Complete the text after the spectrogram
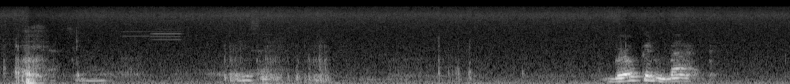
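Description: A man speaks briefly in short phrases nearby.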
